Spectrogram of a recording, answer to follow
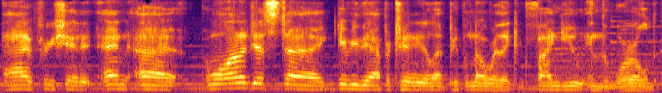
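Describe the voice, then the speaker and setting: A man hosts a casual podcast interview in a relaxed way and chimes in with short remarks. His audio sounds dull and lo-fi. Clear music plays behind him. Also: mid-range voice, fairly quick. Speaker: podcast host.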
